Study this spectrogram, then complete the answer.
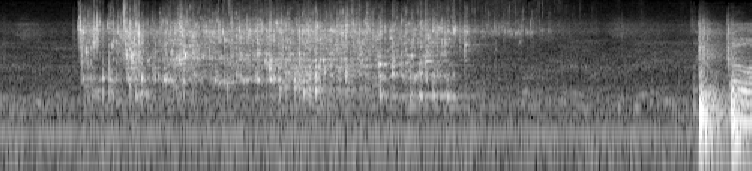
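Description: Water pours into a pot for chicken and dumplings, a steady splashing rush for about two and a half seconds that then tapers off, followed by a brief clatter near the end.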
